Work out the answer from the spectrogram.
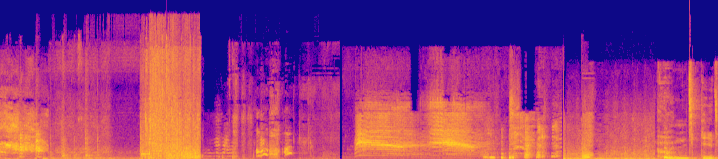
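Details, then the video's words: Domestic cat in a cat fight, yowling with a drawn-out wavering caterwaul lasting about two and a half seconds midway, between bursts of human laughter, screaming, shouting and music, with sharp bangs and clatter. "Cat Fight"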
